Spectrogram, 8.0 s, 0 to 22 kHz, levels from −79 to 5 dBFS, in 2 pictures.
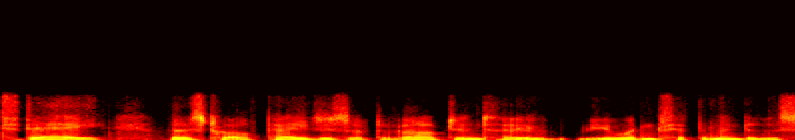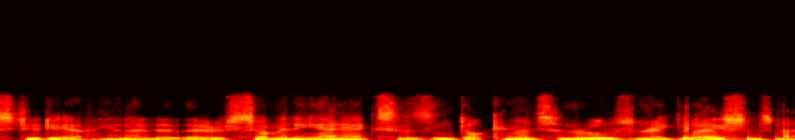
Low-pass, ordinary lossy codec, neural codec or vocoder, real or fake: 7.2 kHz; Opus, 32 kbps; codec, 16 kHz, 2 kbps, FreqCodec, smaller model; fake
